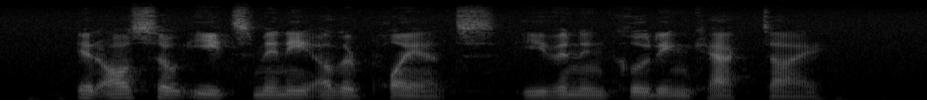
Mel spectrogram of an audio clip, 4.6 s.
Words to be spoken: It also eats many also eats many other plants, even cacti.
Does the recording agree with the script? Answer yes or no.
no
